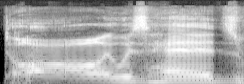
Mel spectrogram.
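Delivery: high, loud surprised oh; sudden surprise at the coin. Real, not acted. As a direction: caught off guard by the flip.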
